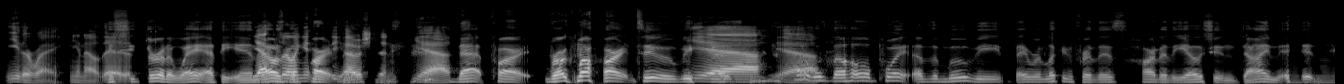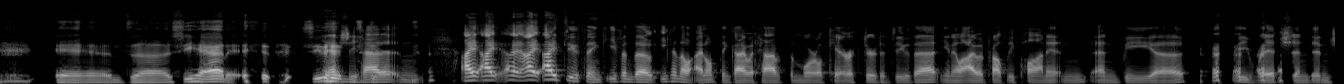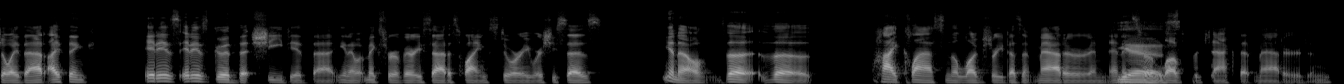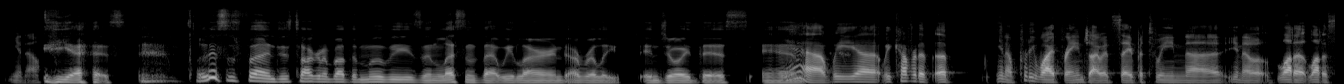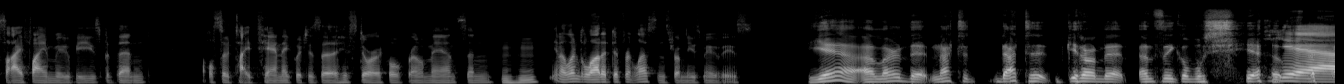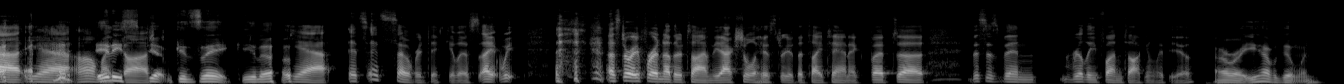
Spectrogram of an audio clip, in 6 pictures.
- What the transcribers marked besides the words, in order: tapping; laugh; laughing while speaking: "my heart"; laughing while speaking: "because"; other background noise; laughing while speaking: "diamond"; laugh; laughing while speaking: "didn't"; laugh; laugh; laughing while speaking: "Yes"; laughing while speaking: "on"; laughing while speaking: "ship"; laugh; laughing while speaking: "know?"; laugh
- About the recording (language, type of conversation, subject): English, unstructured, Which movies would teach me different lasting lessons I could use?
